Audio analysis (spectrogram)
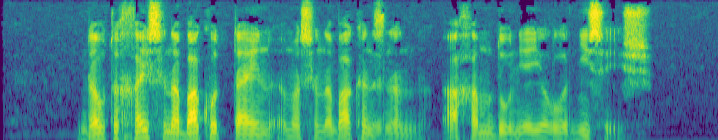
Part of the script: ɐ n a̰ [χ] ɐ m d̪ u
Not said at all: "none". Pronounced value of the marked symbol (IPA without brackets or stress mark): χ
